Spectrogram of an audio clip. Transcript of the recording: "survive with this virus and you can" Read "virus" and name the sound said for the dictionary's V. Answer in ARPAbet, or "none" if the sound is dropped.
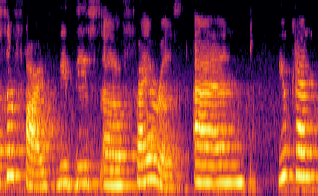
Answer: F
